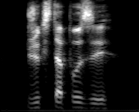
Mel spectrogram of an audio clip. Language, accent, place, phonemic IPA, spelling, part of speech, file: French, France, Lyon, /ʒyk.sta.po.ze/, juxtaposer, verb, LL-Q150 (fra)-juxtaposer.wav
- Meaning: to juxtapose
